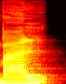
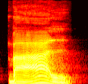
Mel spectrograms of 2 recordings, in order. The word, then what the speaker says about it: Baal: Jesús habló sobre bal unos dicen bal baal es la pronunciación correcta correcto pero sabes qué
